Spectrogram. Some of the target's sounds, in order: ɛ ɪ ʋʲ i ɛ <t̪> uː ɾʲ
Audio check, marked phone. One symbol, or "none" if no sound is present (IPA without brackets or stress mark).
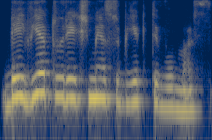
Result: t̪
